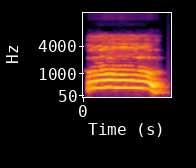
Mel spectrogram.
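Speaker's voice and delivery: very high, loud distressed roar; Wooly trapped in the net; mammoth roar. Acted. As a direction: roar in panic. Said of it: "roared Wooly".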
